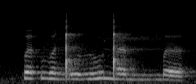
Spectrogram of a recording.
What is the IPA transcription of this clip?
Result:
p ə ʔ v ə ŋ͡ǃ u ð u ŋ͡ǃ œ mː ə

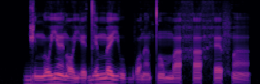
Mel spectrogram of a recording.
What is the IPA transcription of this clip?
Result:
ɡ i˨ n o˧ j ɛ̃˨ ɾ ɔ˨ j e˨˦ d e˦ m ɛ˦˨ j u˨ b ɔ˨ ɾ ã˨˦ t ɔ̃˦˨ m a˨ h a˨ h ɛ˧ f ã˨

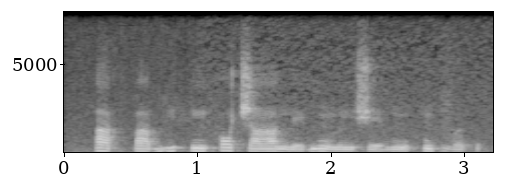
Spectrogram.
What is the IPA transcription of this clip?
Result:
a˦˨ k p a˧ b i˧ h ĩ˧ h ɔ˦ t͡ʃ aː˧ n e˨ ɡ ũ˦˨ l ĩ˨ ʃ e˨ v ũ˨ h ũ˦ p v ə˧ p

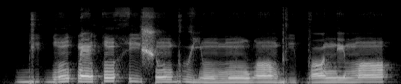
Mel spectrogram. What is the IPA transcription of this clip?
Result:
ɡ͡b i˨ ɡ͡b ũ˨˦ k͡p ɛ̃˧ k ũ˦ h i˦˨ ʃ ũ˨˦ b u˦˨ j ũ˨ m ũ˧ w ɔ̃˦ b i˦˨ b ɔ˨˦ n e˧ m ɔ̃˦

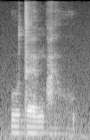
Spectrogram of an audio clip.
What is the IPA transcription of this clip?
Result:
u d ɛ ŋʷ a̤ ɾʲ ṳ

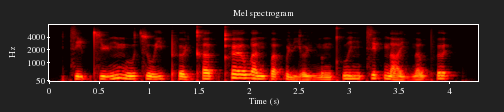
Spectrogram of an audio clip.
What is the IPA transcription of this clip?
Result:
t͡s iː˨ p̚ t͡s yː˨˥ ŋ m uː˨˥ t͡s uː˨˥ j pʰ ɵ˧ ɥ kʰ ɐ˥ k̚ pʰ œː˥ w ɐ˧ n p ɐ˨˥ p̚ ɵ˨˩ ɥ j ɵ˨ ɥ n̪ ʊ˧ ŋ kʷʰ iː˥ ŋ t͡s ɪ˥ k̚ n̪ aː˨˩ j n̪ ɐ˨˧ w pʰ ɵ˥ t̚

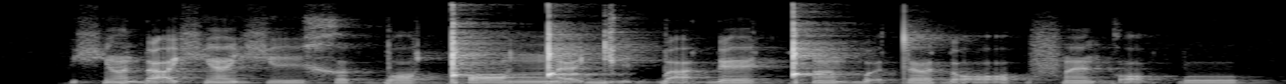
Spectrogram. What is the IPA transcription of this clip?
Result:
ç ə̃˦ ɗ a̰˦ ç ɛ̃˦ ç i˨ x ə˨ ɡ͡b ɔ˨ ǃʼ ɔ˦ ŋ͡ǃ ɛ̰˦ ɟ ḭ˨ ɡ͡b a̰˨ ɗ e˦ ǃʼ ə̃˦ ɓ ə̰˦ t œ˦ ɗ ɔ̰˦ | f ɛ̃˨ k ɔ̰˨ k͡p u˦

